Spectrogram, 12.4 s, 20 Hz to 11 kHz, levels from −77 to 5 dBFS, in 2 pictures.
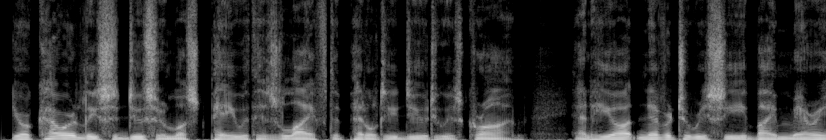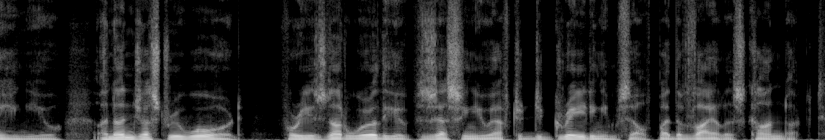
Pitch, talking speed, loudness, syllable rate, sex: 95 Hz, 200 wpm, -18 LUFS, 5.5 syllables/s, male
